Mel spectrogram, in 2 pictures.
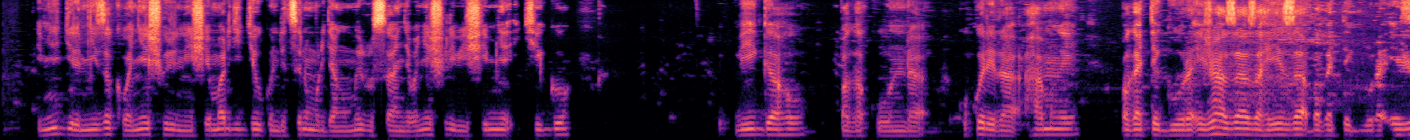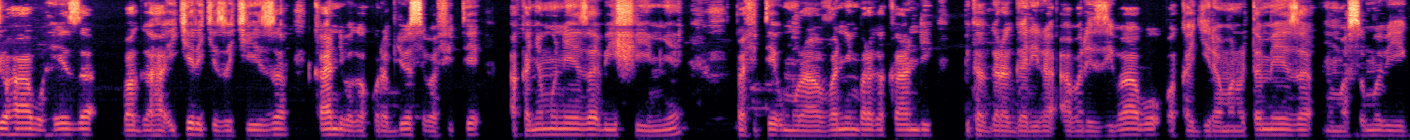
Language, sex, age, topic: Kinyarwanda, male, 25-35, education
